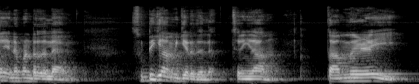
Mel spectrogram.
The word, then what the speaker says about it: தமிழ்: சரிங்களா, தமிழை தமிழ் என்று தமிழை தமிழை அப்படிங்கிறது அந்த லகரம் அப்படிங்கிறது சில சிறப்பு லகரத்தை போட்டு சொல்கிறாங்க, சிறப்பு லகரம் போட்டு சொல்கிறாங்க சரிங்களா. அந்த மாதிரி சொன்னால் மட்டும்தான் அது சரியான உச்சரிப்பு, சரியான எழுத்து, சரியான மொழி சரிங்களா.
